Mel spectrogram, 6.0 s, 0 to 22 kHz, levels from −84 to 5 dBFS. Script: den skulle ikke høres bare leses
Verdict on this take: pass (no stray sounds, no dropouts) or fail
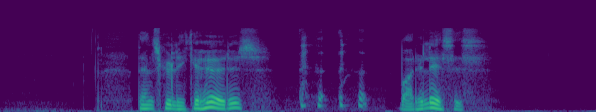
fail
